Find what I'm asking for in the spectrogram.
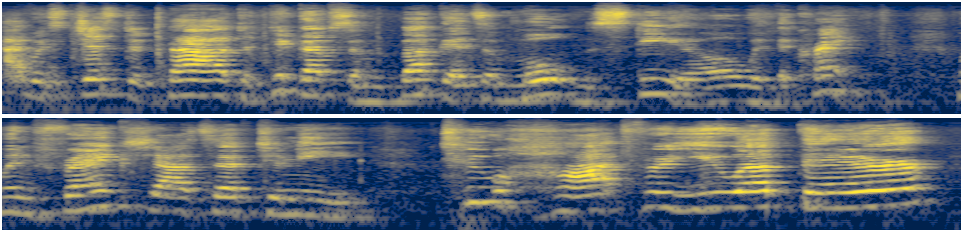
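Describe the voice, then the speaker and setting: Feisty, tired 1940s crane girl played by a woman, unhurried, highish, echoey radio drama. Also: a bit bright. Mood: feisty, boastful. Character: weary but feisty young 1940s crane operator woman. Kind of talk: amateur radio play acting. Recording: echoey room, distant mic, background noise.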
